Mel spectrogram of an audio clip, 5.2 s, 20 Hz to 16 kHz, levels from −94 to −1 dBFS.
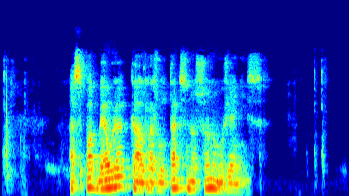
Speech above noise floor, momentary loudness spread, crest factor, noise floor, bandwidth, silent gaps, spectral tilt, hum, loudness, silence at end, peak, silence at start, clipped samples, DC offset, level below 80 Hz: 53 dB; 19 LU; 20 dB; -75 dBFS; 7 kHz; none; -7 dB/octave; none; -23 LUFS; 0.4 s; -4 dBFS; 0.05 s; under 0.1%; under 0.1%; -58 dBFS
